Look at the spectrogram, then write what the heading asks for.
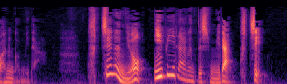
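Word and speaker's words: くち: 구찌. 이때의 치 발음은 첫음이 아니잖아요. 그렇기 때문에 구찌에 가깝게 발음이 나겠죠.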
